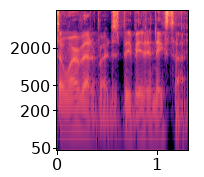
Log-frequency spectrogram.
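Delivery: mock sarcastic, joking reassuring tone. Retelling a teammate's joking answer on the golf course: imitating a sarcastic joking reply. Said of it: "as sarcastic as it sounds and as jokingly as it sounds".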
